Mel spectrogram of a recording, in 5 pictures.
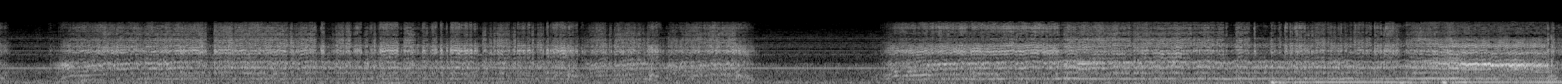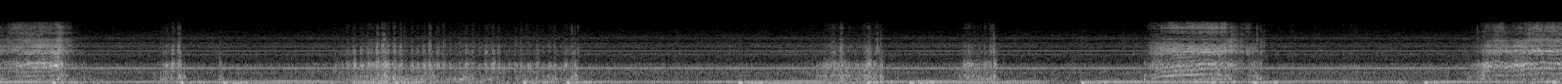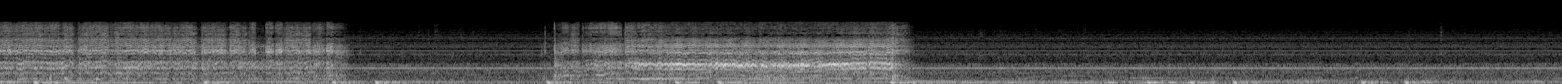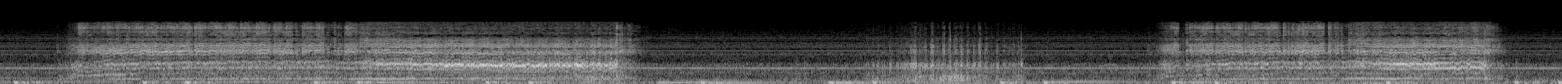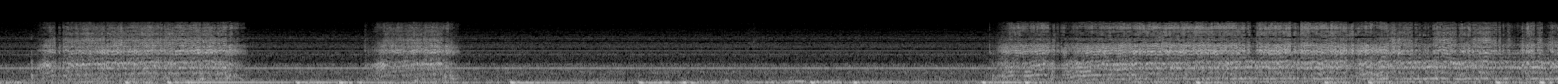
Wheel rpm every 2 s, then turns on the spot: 40, 70, 60, 20, 30, 70, 70, 50, 10, 10, 10, 10, 10, 30, 0, 50, 70, 20, 40, 60, 10, 0, 0, 10, 70, 70, 40, 0, 20, 50, 50, 30, 30, 20, 0, 0, 50, 70, 70.
18-22 56-58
